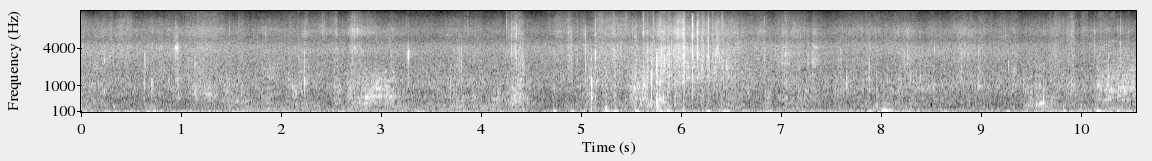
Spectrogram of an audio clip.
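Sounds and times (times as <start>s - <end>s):
cows mouth and breathing sounds on a meadow: 0.0s - 10.5s
steady low rumble of background traffic: 0.0s - 10.5s.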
